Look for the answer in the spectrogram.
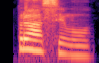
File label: "proximo", portugues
